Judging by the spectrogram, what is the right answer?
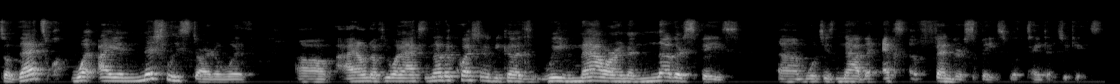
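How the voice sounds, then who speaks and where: This man has a fairly high voice and an American accent. He speaks at a moderate pace, somewhat breathy, with lively intonation. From New Jersey, US. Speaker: professor and youth educator. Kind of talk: interview.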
